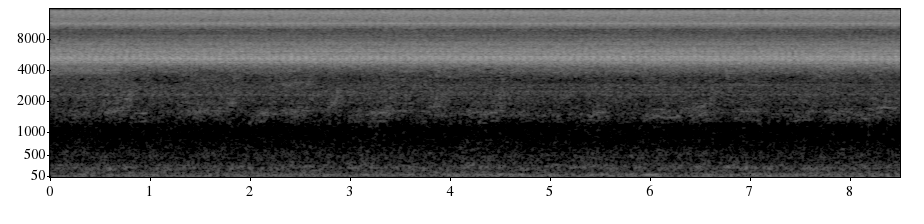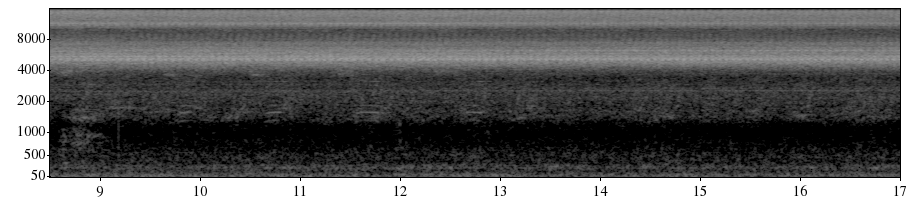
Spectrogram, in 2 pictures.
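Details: Cicadas calling nonstop on a hot August day, the hottest season, beside Sanjung Lake during a solitary walk; a steady, unbroken high-pitched shrill hiss fills the whole stretch without pause, with no other clear sounds.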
